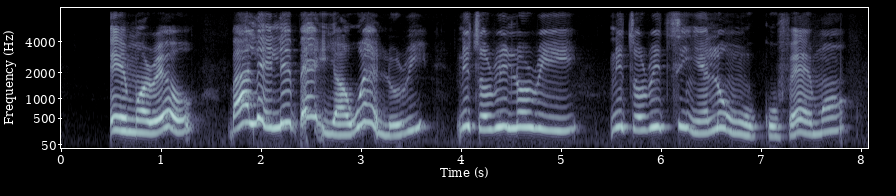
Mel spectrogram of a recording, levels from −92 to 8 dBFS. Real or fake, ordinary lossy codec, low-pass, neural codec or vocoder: real; none; 7.2 kHz; none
